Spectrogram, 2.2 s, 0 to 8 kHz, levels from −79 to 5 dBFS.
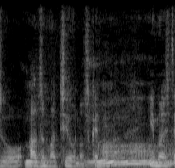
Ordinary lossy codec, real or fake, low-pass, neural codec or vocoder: none; real; none; none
